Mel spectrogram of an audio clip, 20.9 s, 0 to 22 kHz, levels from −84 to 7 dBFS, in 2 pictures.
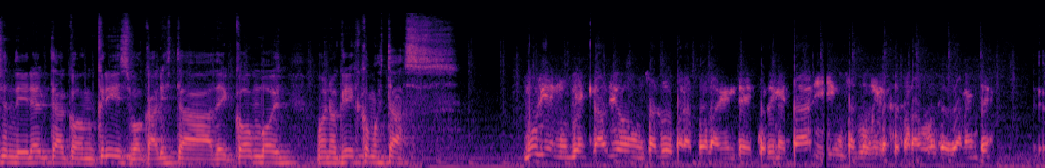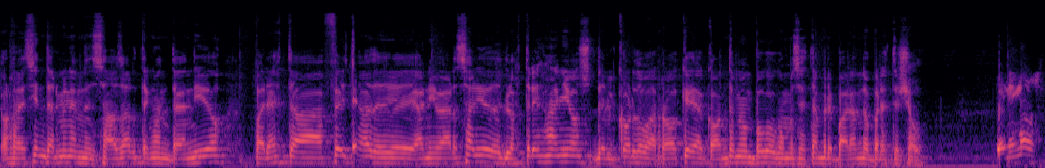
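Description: At 8.23 to 8.27 s, about 30 ms of audio failed to reach the decoder in time, a short concealed packet loss. The receiver patched the gap by extending the preceding sound and blending back into the real signal, leaving a brief smear or wobble.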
